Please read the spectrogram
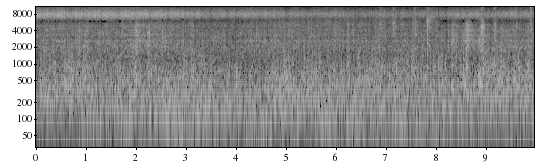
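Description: Express passenger train running at speed, heard from an open window of a coach: a steady rumble of steel wheels on the rails, with a few sharper clicks near the end.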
